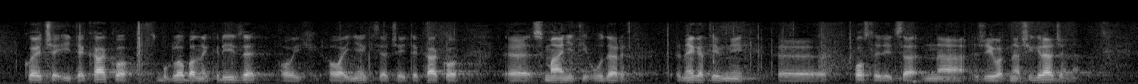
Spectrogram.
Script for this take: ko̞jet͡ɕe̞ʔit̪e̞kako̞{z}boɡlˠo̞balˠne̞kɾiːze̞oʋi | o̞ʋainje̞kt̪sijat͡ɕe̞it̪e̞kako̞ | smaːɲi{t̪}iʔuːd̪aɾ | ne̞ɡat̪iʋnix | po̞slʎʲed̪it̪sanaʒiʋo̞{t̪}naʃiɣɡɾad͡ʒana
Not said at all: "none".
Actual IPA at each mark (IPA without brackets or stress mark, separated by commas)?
z, t̪, t̪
